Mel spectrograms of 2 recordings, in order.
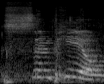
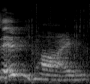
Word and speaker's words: senpai: How did Senpil. That sounds like something Hitler would say. Okay, let's not do that. Senpai.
